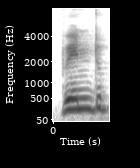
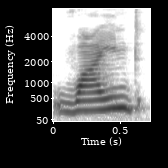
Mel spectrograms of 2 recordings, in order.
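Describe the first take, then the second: First: The vowel sounds like the 'i' in 'it'. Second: The vowel sounds like the 'i' in 'eye'. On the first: The speaker calls it right. "विंड पढ़ेंगे" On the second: The speaker calls it wrong. "इसको वाइंड नहीं पढ़ेंगे"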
